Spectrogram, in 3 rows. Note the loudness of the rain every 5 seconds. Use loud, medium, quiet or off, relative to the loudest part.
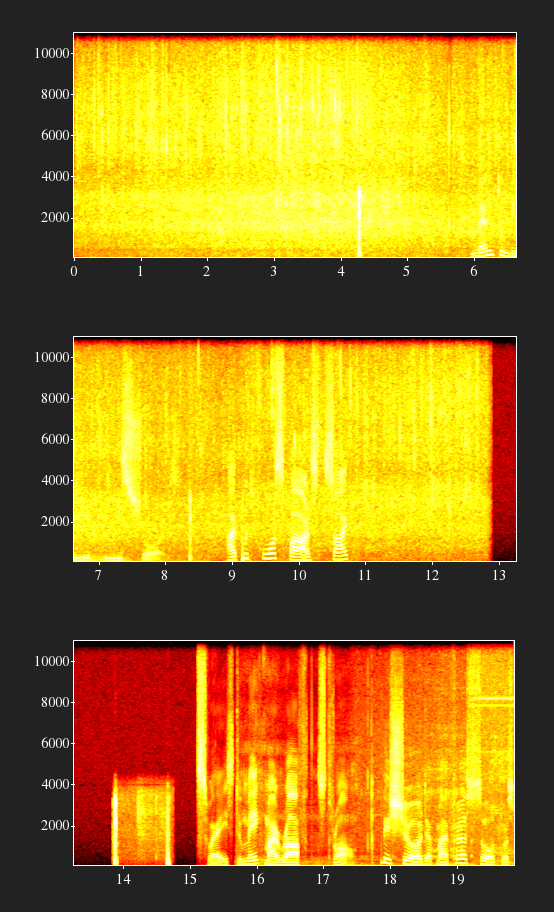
loud, medium, medium, off.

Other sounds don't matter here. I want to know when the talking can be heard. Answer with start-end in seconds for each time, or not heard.
6.0-8.2, 8.9-10.8, 15.1-19.8.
